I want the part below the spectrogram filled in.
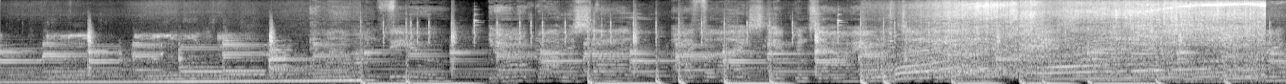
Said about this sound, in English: we took some old Mercedes to go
